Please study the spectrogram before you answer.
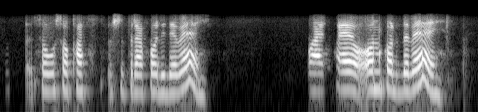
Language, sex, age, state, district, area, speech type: Odia, female, 45-60, Odisha, Sambalpur, rural, conversation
